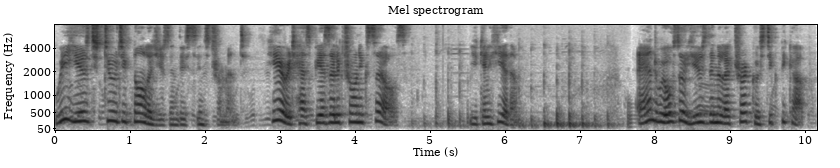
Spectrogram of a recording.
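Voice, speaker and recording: A woman reading a translated news voice-over at a measured, steady pace, recorded in a booth. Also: a little high, faint music behind. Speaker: voice-over interpreter for a news feature.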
